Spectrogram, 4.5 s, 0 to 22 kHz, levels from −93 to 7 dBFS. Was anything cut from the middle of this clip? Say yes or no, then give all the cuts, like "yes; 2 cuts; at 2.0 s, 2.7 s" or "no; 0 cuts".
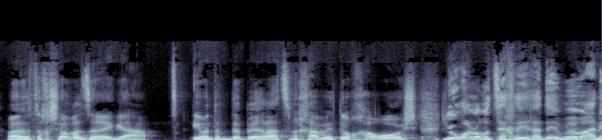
no; 0 cuts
